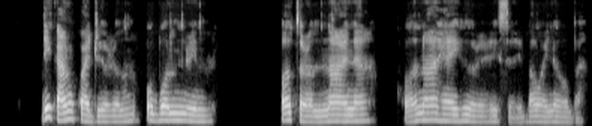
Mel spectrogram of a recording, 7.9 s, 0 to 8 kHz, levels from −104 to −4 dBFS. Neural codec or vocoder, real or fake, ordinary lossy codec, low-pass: codec, 16 kHz, 4.8 kbps, FACodec; fake; none; none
